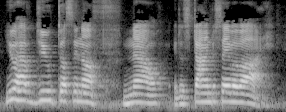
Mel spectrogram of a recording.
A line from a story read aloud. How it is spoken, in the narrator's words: said as he advanced towards me menacingly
